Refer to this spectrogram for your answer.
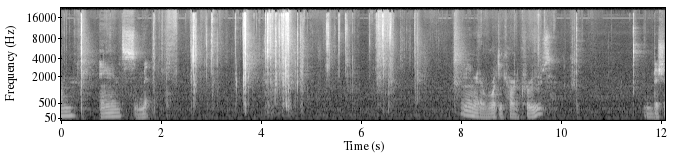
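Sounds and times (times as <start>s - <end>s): foil wrapper tearing and crinkling: 2.5s - 7.4s.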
